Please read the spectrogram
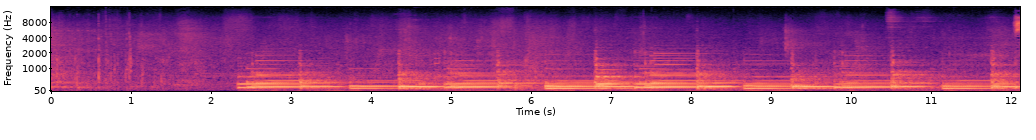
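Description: Acoustic guitar playing a song's intro: chords struck about once a second and left to ring, starting a couple of seconds in after a quiet lead-in.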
